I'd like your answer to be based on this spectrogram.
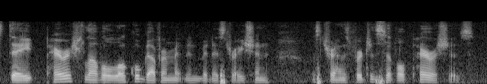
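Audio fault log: No faults heard; the speech band ends near 8 kHz.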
